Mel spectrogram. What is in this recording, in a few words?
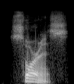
"sorus", American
